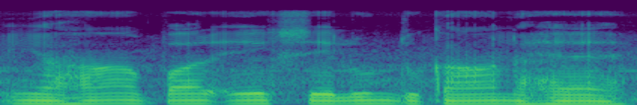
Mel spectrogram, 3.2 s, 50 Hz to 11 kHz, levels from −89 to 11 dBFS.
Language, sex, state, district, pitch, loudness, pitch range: Hindi, male, Jharkhand, Deoghar, 100 Hz, -16 LUFS, 95-100 Hz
